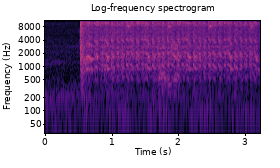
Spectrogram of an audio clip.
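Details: Nitrous drag-race Camaro after a hard pass: about three seconds of starter cranking with a ragged, uneven compression beat and no firing, fitting a blown head gasket between cylinders.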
